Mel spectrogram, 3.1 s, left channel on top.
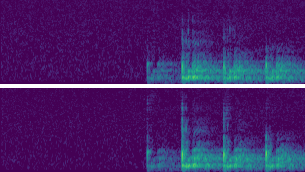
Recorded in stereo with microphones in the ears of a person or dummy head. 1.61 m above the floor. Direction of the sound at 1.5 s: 50° right (ahead or behind).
